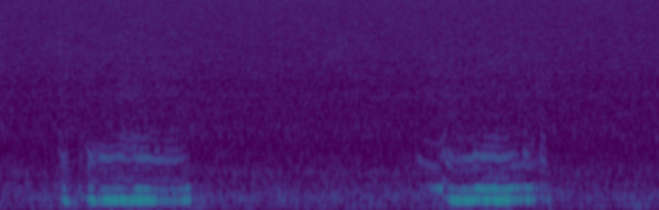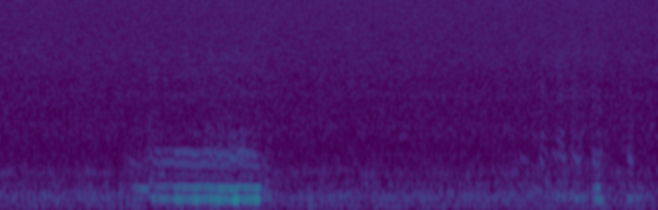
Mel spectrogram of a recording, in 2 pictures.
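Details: Sleeping house cat snoring indoors, low humming breaths with layered harmonics, three snores spaced about three seconds apart, each lasting roughly a second, over a faint steady background hum.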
